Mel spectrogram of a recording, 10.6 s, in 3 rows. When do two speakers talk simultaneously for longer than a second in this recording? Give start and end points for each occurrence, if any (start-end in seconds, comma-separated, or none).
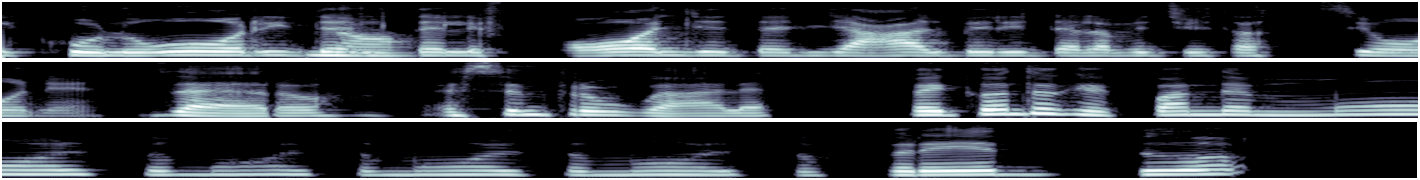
none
